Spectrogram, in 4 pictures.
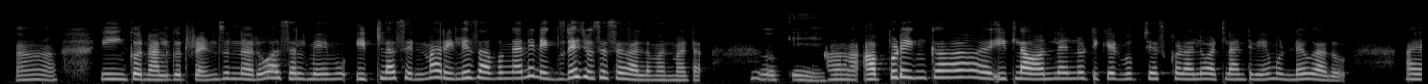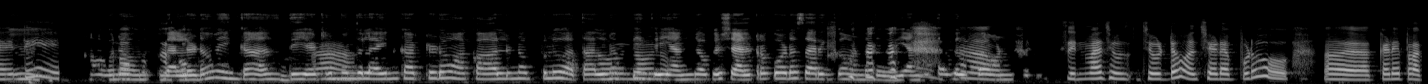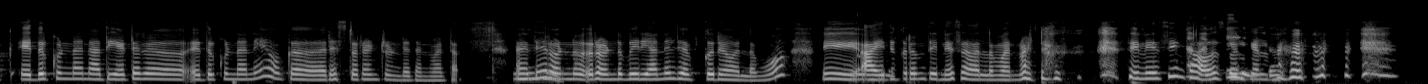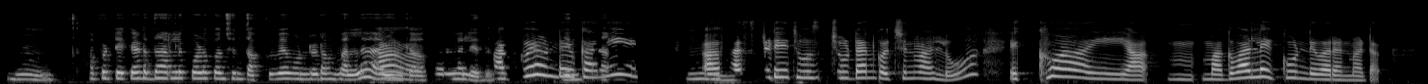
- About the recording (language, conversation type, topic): Telugu, podcast, సినిమాలు, పాటలు మీకు ఎలా స్ఫూర్తి ఇస్తాయి?
- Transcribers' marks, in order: in English: "రిలీజ్"; in English: "నెక్స్ట్ డే"; in English: "ఆన్‌లైన్‌లో టికెట్ బుక్"; in English: "థియేటర్"; in English: "లైన్"; other background noise; in English: "షెల్టర్"; laugh; in English: "రెస్టారెంట్"; chuckle; in English: "హ్యాపీ"; laugh; in English: "ఫస్ట్ డే"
